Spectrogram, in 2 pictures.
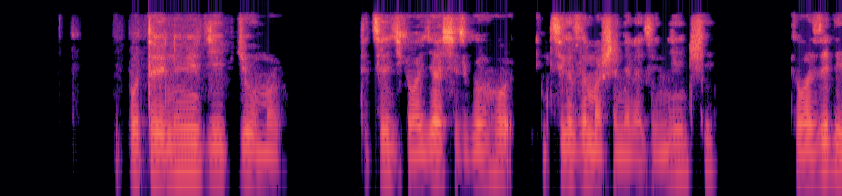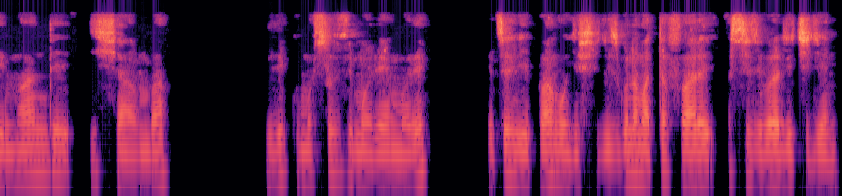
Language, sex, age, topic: Kinyarwanda, male, 18-24, government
